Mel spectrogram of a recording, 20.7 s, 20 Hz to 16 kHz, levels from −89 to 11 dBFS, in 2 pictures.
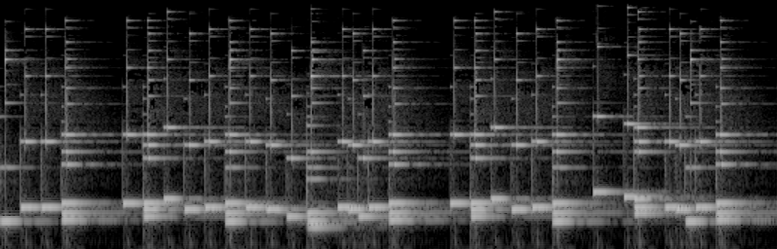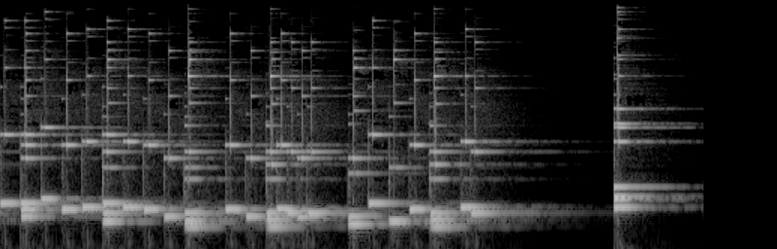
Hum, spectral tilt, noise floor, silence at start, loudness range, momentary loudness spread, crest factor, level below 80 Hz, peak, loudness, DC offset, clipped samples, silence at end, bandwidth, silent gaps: none; 0 dB/octave; -70 dBFS; 0 s; 4 LU; 8 LU; 18 dB; -72 dBFS; -4 dBFS; -21 LUFS; under 0.1%; under 0.1%; 1.4 s; 15.5 kHz; none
